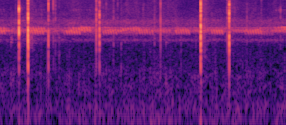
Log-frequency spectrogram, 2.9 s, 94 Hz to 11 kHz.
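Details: Grass insects at a campfire on an autumn night, MKE600 microphone, low-cut applied: a thin, high continuous insect hum sits beneath loud, sharp pops and snaps of firewood, a few of them strong bursts.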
